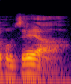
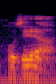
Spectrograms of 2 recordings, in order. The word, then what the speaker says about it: Hosea: That came to Hosea. Hosea. 자, 우리 호세아 그랬는데 이제 영어식 발음 호세아 이렇게 하죠.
